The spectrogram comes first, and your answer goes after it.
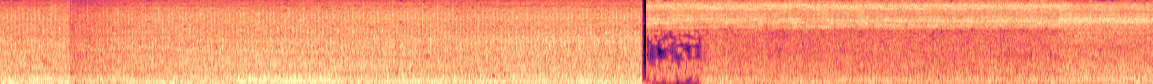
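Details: A petrol engine idles evenly with no belt squeal or chirp after household powder was applied to the fan belt to cure its squeak.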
